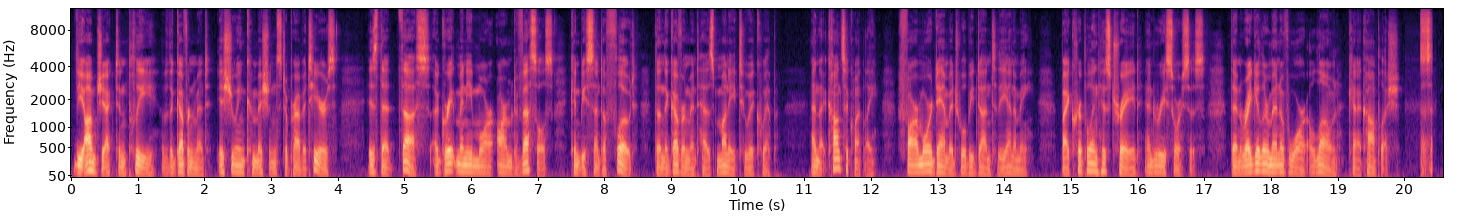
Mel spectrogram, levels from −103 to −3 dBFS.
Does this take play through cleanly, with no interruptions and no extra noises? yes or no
no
